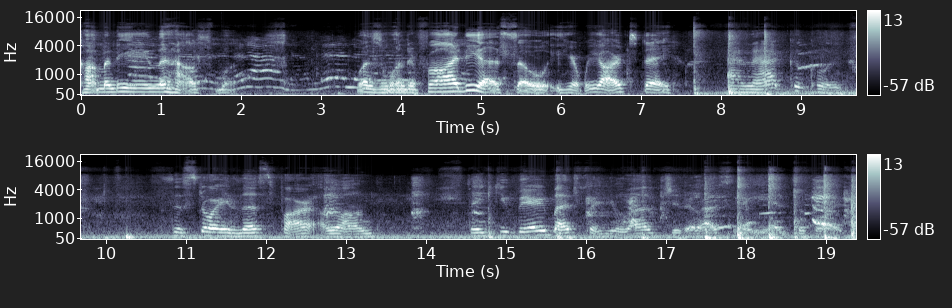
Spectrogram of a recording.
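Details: Adult woman with Friedreich ataxia who uses a wheelchair; her speech may need captions to follow; ataxic dysarthria.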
